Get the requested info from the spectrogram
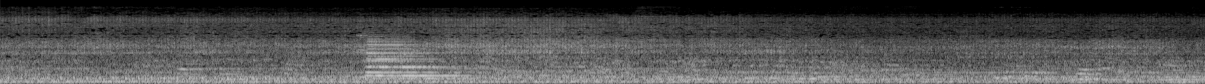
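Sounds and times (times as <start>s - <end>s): train coaches rumbling past: 0.0s - 12.0s
train horn blast: 3.6s - 5.0s.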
